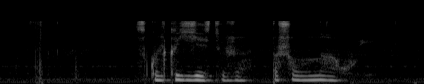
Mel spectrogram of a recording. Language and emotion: Russian, angry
